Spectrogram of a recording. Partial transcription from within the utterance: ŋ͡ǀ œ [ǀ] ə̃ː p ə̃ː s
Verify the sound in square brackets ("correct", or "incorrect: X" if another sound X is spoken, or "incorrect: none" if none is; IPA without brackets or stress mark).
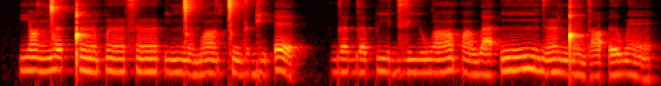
incorrect: ǃ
